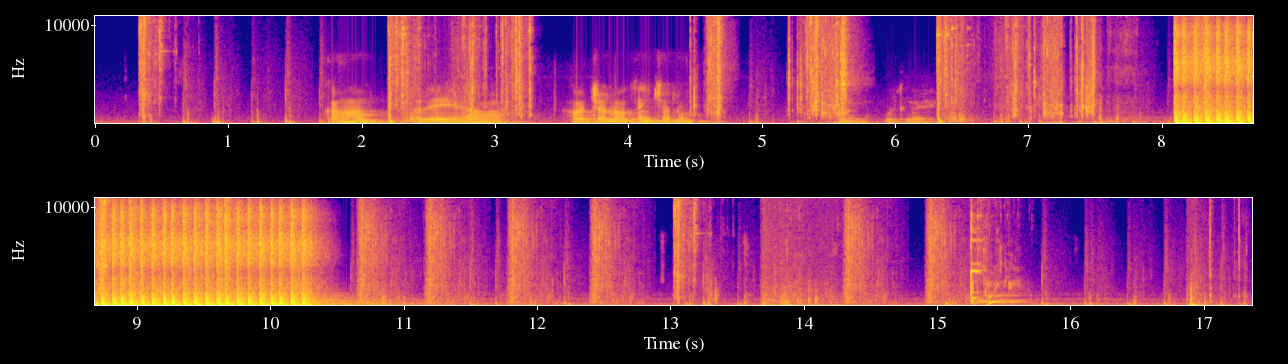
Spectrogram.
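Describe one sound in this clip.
Footsteps patter on a hard floor.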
